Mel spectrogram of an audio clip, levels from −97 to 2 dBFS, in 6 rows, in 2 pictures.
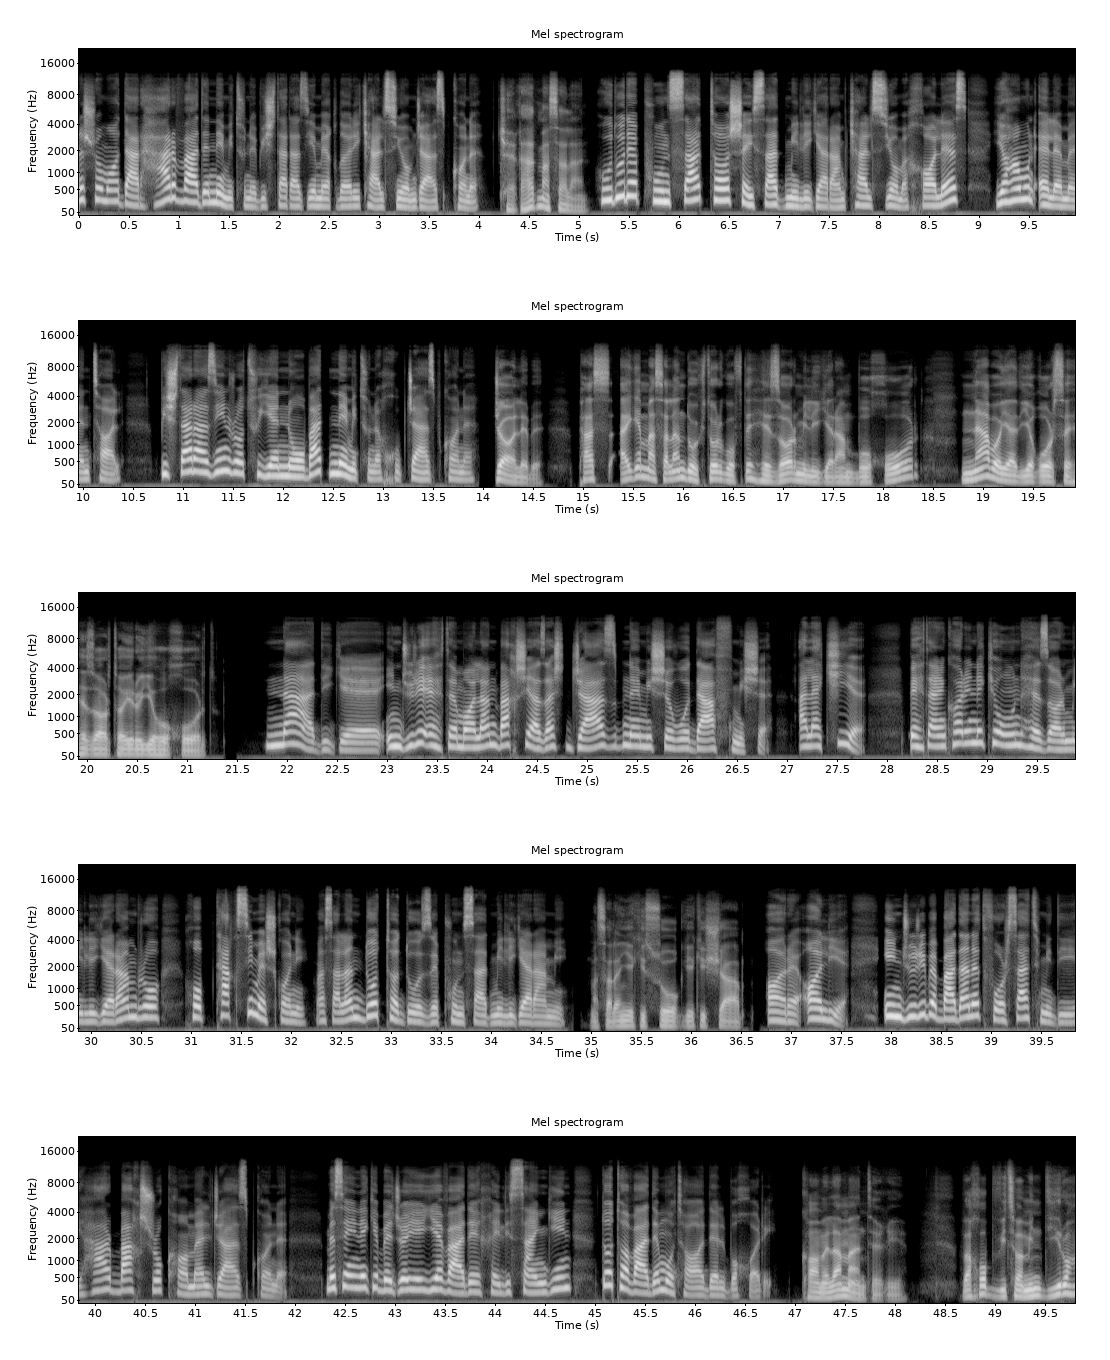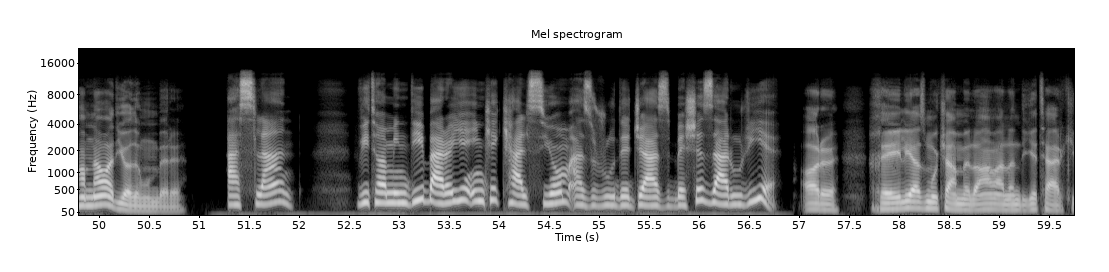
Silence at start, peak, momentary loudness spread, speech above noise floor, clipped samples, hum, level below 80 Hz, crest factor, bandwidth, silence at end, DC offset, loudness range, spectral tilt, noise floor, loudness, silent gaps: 0 s; -2 dBFS; 11 LU; 40 dB; under 0.1%; none; -52 dBFS; 18 dB; 13.5 kHz; 0.1 s; 0.1%; 6 LU; -4.5 dB/octave; -61 dBFS; -21 LUFS; 13.97-14.10 s, 21.40-21.44 s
